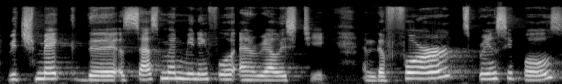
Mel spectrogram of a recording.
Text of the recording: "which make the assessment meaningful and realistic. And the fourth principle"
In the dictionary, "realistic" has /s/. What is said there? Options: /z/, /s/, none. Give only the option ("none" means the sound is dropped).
/s/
